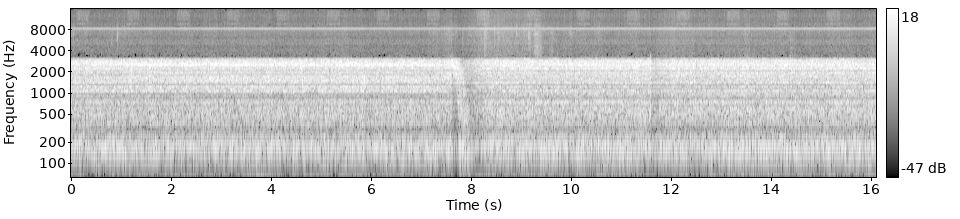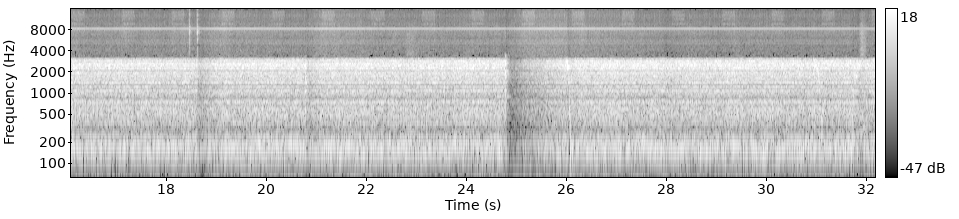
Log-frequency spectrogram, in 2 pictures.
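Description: Steady static hiss from a radio transceiver's receiver on the 11-metre band in upper sideband, with the sound cut off above about 3 kHz by the narrow filter. It drops out briefly a few times, most deeply about 25 seconds in.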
